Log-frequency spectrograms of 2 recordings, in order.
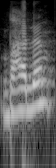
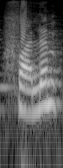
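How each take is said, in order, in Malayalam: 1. ഈ വാക്ക് ശ്വാസമുള്ള 'p' ശബ്ദത്തിലാണ് തുടങ്ങുന്നത്. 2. ഈ വാക്ക് 'f' ശബ്ദത്തിലാണ് തുടങ്ങുന്നത്. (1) "ഫലം എന്ന് തന്നെ ഉപയോഗി ഉച്ചരിക്കണം" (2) "ഫലം എന്നല്ല"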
